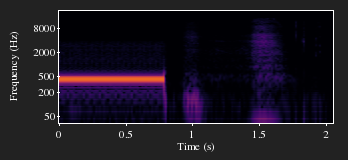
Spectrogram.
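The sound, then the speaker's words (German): Telephone ringing tone heard while calling a friend: one steady ring lasting under a second that suddenly cuts off, followed by a few faint clicks and rustles. “dann rufen wir einmal meinen guten Freund Kenneth an”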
